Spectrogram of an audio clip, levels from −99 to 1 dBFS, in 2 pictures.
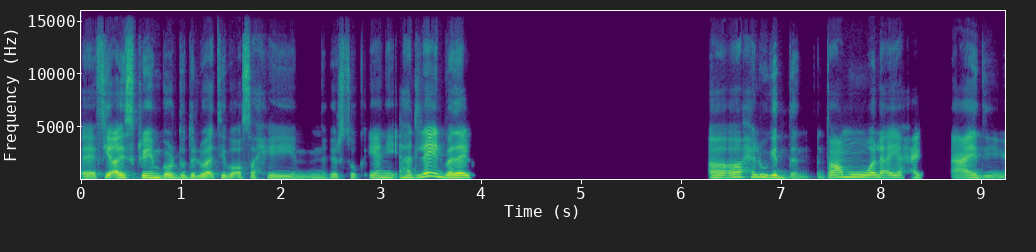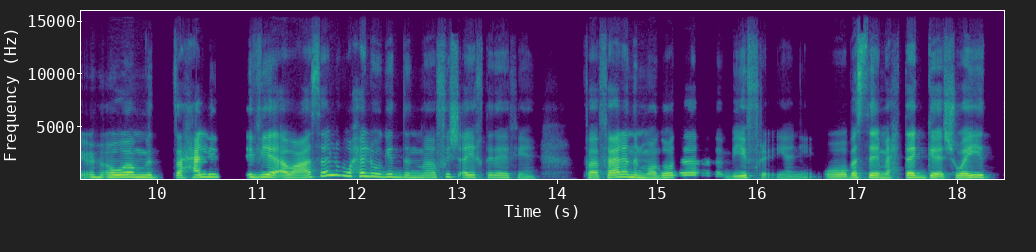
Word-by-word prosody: في 180 Hz, +4 st, +6 dB
Ice -, -, 0 dB
Cream 185 Hz, 0 st, +4 dB
برضه 175 Hz, 0 st, +2 dB
دلوقتي 165 Hz, +1 st, +1 dB
بقى 160 Hz, -, 0 dB
صحي 165 Hz, -1 st, -4 dB
من 150 Hz, +1 st, -9 dB
غير 160 Hz, +1 st, -5 dB
سك 160 Hz, +1 st, -9 dB
يعني 195 Hz, 0 st, -1 dB
هتلاقي 200 Hz, -, +4 dB
البداي 200 Hz, -6 st, +7 dB, 2.4 s
آه، 200 Hz, +3 st, +3 dB
آه، 235 Hz, -, +4 dB
حلو 225 Hz, -1 st, +1 dB
جدًا، 185 Hz, -2 st, 0 dB, 0.2 s
طعمه 220 Hz, +2 st, +3 dB
ولا 215 Hz, -2 st, +3 dB
أي 215 Hz, +1 st, +1 dB
حاجة 195 Hz, -2 st, -4 dB, 0.3 s
عادي، 170 Hz, +4 st, -2 dB, 0.2 s
هو 220 Hz, +1 st, +3 dB
متحلي 210 Hz, +2 st, 0 dB, 0.3 s
بStevia 230 Hz, +1 st, +1 dB
أو 180 Hz, -3 st, +2 dB
عسل 225 Hz, -, -1 dB, 0.2 s
وحلو 310 Hz, -4 st, -1 dB
جدًا 220 Hz, -4 st, -4 dB
ما 205 Hz, +1 st, -6 dB
فيش 240 Hz, +3 st, -9 dB
أي 210 Hz, +1 st, -1 dB
اختلاف 200 Hz, -4 st, -7 dB
يعني، 145 Hz, 0 st, -14 dB, 0.5 s
ففعلًا 175 Hz, +7 st, +1 dB
الموضوع 190 Hz, -4 st, -1 dB
ده 210 Hz, -3 st, -6 dB
بيفرق 160 Hz, +5 st, -5 dB
يعني، 145 Hz, +11 st, -16 dB
هو 160 Hz, +2 st, -3 dB
بس 185 Hz, +3 st, -2 dB
محتاج 185 Hz, 0 st, 0 dB
شوية 185 Hz, +6 st, 0 dB
195 Hz, 140 wpm, -21 LUFS, 170-215 Hz, 2.4 s, البداي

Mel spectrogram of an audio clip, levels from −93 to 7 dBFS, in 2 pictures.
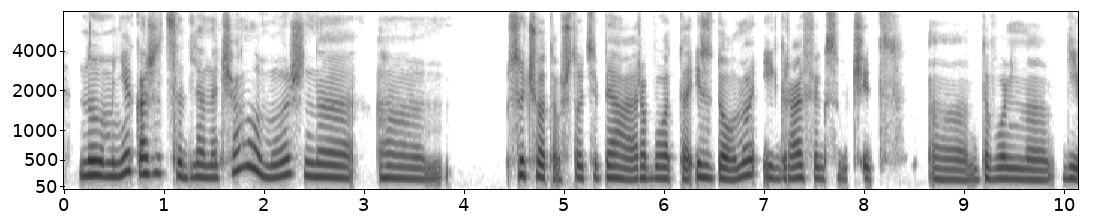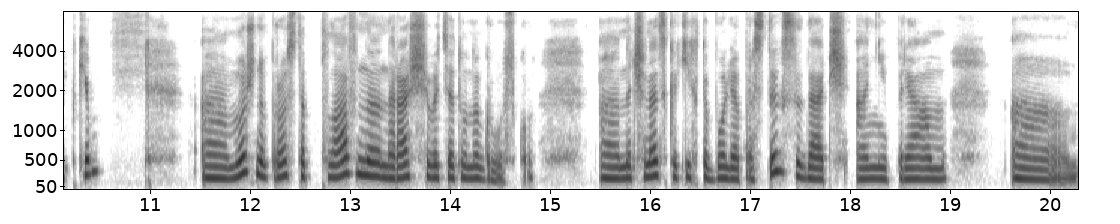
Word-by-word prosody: Ну, 245 Hz, 0 st, +6 dB
мне 230 Hz, +7 st, +2 dB
кажется, 270 Hz, -4 st, +4 dB
для 210 Hz, +1 st, -1 dB
начала 305 Hz, -, 0 dB
можно, 215 Hz, -3 st, 0 dB, 0.2 s
эм, 190 Hz, -3 st, -3 dB, 0.7 s
с -, -, +1 dB
учётом, 230 Hz, -4 st, +2 dB
что 210 Hz, -, -2 dB
у -, -, +1 dB
тебя 195 Hz, -3 st, -1 dB
работа 190 Hz, -1 st, -1 dB
из 210 Hz, -3 st, +1 dB
дома 190 Hz, +5 st, +3 dB
и 205 Hz, -4 st, -3 dB
график 190 Hz, 0 st, -1 dB
звучит, -, -, -5 dB, 0.2 s
э, 170 Hz, -2 st, -3 dB
довольно 175 Hz, -2 st, -2 dB
гибким. 195 Hz, -, -1 dB, 1.0 s
А, 195 Hz, -2 st, +1 dB
можно 240 Hz, +5 st, +3 dB
просто 225 Hz, +1 st, 0 dB
плавно 240 Hz, +1 st, +3 dB
наращивать 205 Hz, +1 st, +1 dB
эту 200 Hz, 0 st, 0 dB
нагрузку, 195 Hz, -, -5 dB, 0.6 s
а, 195 Hz, -1 st, +1 dB
начинать 200 Hz, +5 st, +3 dB
с -, -, +1 dB
каких-то 210 Hz, -1 st, -3 dB
более 185 Hz, 0 st, 0 dB
простых 270 Hz, -, +2 dB
задач. 185 Hz, -5 st, 0 dB
А 180 Hz, 0 st, -2 dB
не 185 Hz, -1 st, -1 dB
прям, 180 Hz, +1 st, -2 dB, 0.6 s
ам, 175 Hz, -, -2 dB
200 Hz, 115 wpm, -23 LUFS, 185-230 Hz, 1.0 s, Ну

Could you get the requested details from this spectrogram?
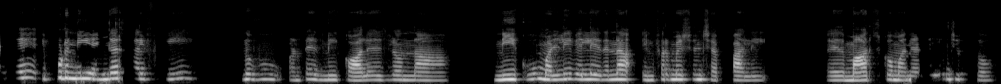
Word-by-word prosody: అయితే 290 Hz, +2 st, -6 dB, 0.2 s
ఇప్పుడు 295 Hz, +5 st, +2 dB
నీ 275 Hz, -, +5 dB
యంగర్ 250 Hz, +4 st, +3 dB
సెల్ఫ్‌కి, 250 Hz, 0 st, -8 dB, 0.7 s
నువ్వు 235 Hz, 0 st, -2 dB, 0.3 s
అంటే, 200 Hz, +5 st, -8 dB, 0.2 s
నీ 210 Hz, -, +1 dB
కాలేజులో 200 Hz, +2 st, 0 dB
ఉన్న 200 Hz, -1 st, -2 dB, 0.8 s
నీకు 230 Hz, 0 st, +5 dB, 0.2 s
మళ్ళీ 220 Hz, +2 st, +2 dB
వెళ్లి 230 Hz, 0 st, +3 dB
ఏదన్నా 225 Hz, +2 st, +4 dB, 0.2 s
ఇన్ఫర్మేషన్ 230 Hz, +2 st, 0 dB
చెప్పాలి, 195 Hz, 0 st, -5 dB, 0.7 s
లేదా 195 Hz, 0 st, -2 dB
మార్చుకోమని 200 Hz, +1 st, +1 dB
అంటే -, -, -31 dB
ఏం 240 Hz, -, -8 dB
చెప్తావు? 230 Hz, -4 st, -12 dB
225 Hz, 125 wpm, -21 LUFS, 200-235 Hz, 0.8 s, నీ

